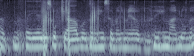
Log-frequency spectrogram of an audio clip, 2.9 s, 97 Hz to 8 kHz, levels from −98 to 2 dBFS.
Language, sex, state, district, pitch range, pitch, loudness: Hindi, female, Maharashtra, Mumbai Suburban, 190-210 Hz, 200 Hz, -26 LUFS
